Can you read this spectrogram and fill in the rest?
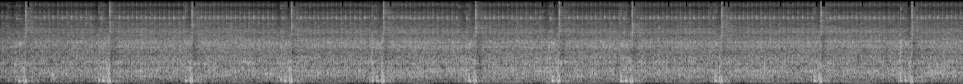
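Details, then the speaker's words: ET6 model hit-and-miss engine, running after a faulty valve was fixed, jumping on the bench: sharp evenly spaced firing pops about once a second over light mechanical clatter, governor working; normal hit-and-miss running. "now you can see all of the uh the governor working now it's jumping off the bench definitely needs to be held down a bit more secure and there she runs"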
